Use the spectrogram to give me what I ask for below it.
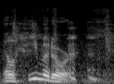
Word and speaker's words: El Jimador: El Jimador.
